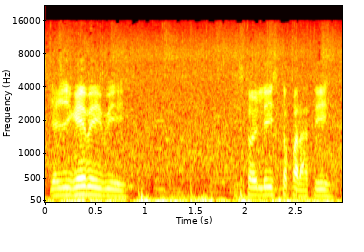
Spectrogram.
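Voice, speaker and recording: A man's voice: fairly even intonation, moderate pace, music in the background, natural voice, poor audio. A man putting on a sultry flirt. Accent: Mexican. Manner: low, sultry, teasing delivery.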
